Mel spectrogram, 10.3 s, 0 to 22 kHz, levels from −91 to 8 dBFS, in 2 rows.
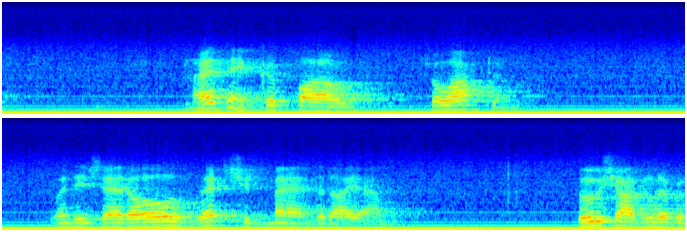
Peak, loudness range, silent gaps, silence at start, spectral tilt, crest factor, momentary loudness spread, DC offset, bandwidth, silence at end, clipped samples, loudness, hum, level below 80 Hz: -10 dBFS; 3 LU; none; 0 s; -8 dB/octave; 16 dB; 10 LU; under 0.1%; 5.6 kHz; 0 s; under 0.1%; -28 LUFS; none; -30 dBFS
